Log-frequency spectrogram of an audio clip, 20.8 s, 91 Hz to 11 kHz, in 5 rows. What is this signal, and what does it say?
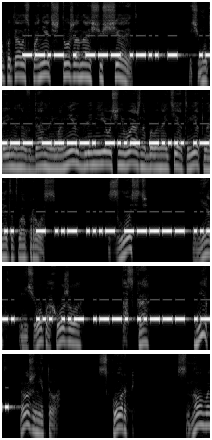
Morse code, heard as a keyed tone, machine-sent, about 19 wpm, 540 Hz, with room echo. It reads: QEOLT J9X6L TUV0F SUP2R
